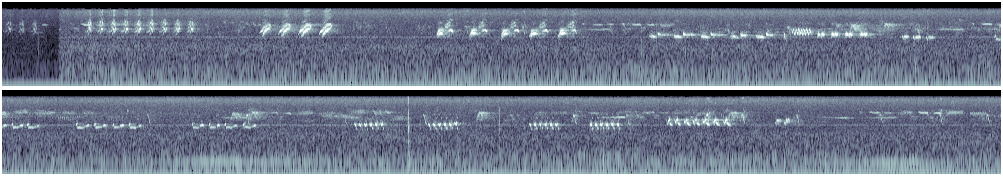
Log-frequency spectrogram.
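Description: A songbird chirping and singing in short high phrases, each phrase repeated several times before it changes to a new one, over a steady low hum.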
